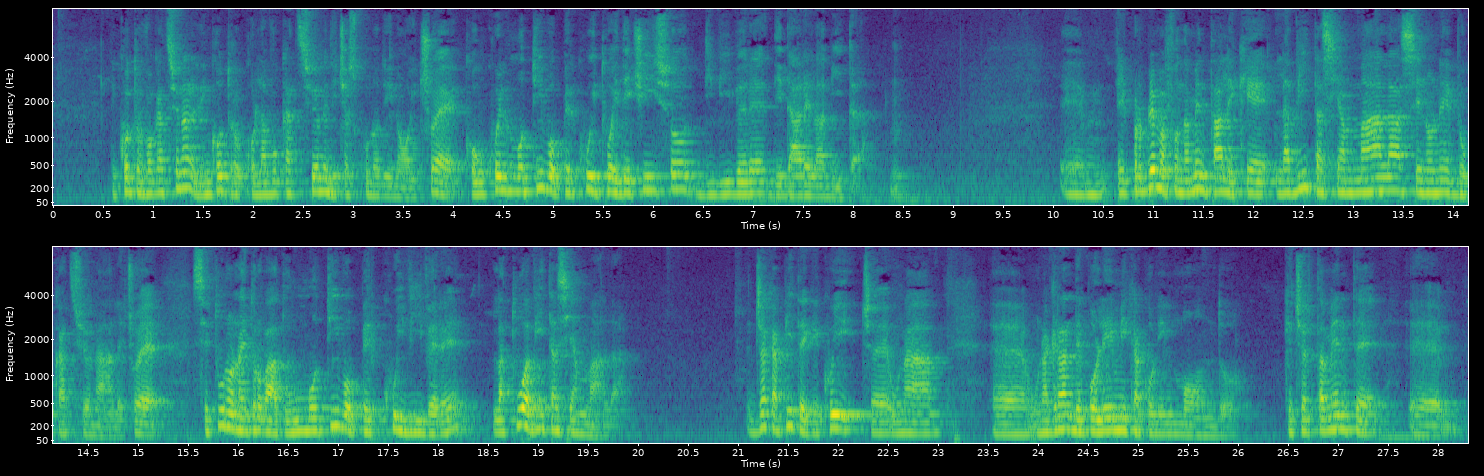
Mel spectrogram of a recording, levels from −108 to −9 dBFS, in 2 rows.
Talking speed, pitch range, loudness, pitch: 155 wpm, 110-155 Hz, -25 LUFS, 130 Hz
